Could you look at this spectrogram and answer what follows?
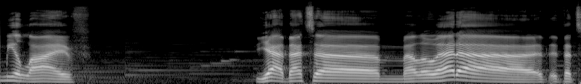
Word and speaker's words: Meloetta: Yeah, that's a Meloetta.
